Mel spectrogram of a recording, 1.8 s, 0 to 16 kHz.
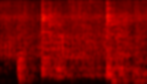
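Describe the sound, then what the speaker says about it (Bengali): Spatula strokes scrape through jujube pickle and panch phoron in hot oil, with a soft background sizzle and two sharper stirring scrapes close by; no voices. "1 মিনিট মতো একটুখানি তেলের সঙ্গে নেড়ে নিলেই হবে"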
